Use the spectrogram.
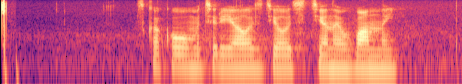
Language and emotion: Russian, neutral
